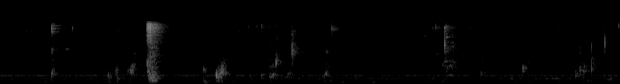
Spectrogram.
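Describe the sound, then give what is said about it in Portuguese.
Someone interrupts a joke to take a quiet sip of water, with small wet clicks, a slurp and soft swallowing sounds scattered over a few seconds, no one talking. “Vou ter que tomar água, vou ter que interromper a piada para tomar água.”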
